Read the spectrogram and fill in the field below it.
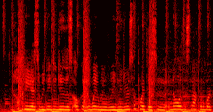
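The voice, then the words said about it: Very rapid talking. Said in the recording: “I was talking so fast ... Why can't I stop talking so fast? ... I can be like the world's fastest talker”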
